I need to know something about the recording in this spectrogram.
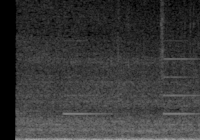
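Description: A high electronic warning beep sounds twice, each about half a second long, over a steady low rumble.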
